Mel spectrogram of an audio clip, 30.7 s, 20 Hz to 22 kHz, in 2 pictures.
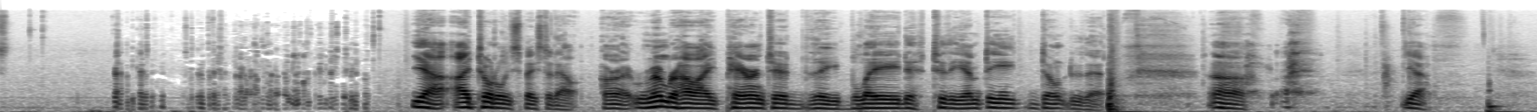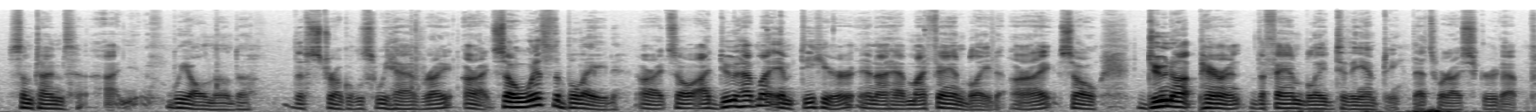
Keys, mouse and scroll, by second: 1.1 scroll down 18, 1.2 scroll up 15, 1.5 scroll down 5, 1.5 scroll down 1, 1.7 click, 1.8 scroll down 8, 1.9 scroll up 6, 2.1 shift+s, 2.3 middle click, 2.4 scroll down 4, 2.7 click, 2.8 click, 3.0 click, 3.5 r, 3.5 z, 3.7 Escape, 17.0-17.5 scroll down 1, 17.5-19.5 middle drag, 19.7-22.1 scroll down 2, 23.0 click, 24.6 click.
